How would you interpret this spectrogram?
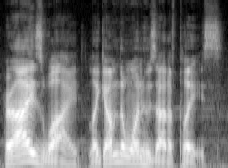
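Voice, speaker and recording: A man's voice: medium pitch, sing-song, a little slow, pushed and bright, dry recording, soft background music. A man streaming a visual novel, reading its narration aloud expressively with casual commentary.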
